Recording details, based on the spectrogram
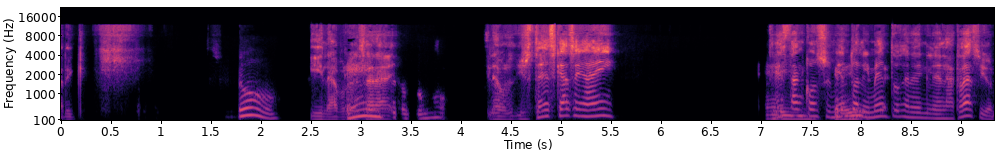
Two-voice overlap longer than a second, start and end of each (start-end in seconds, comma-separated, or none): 7.0-8.3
